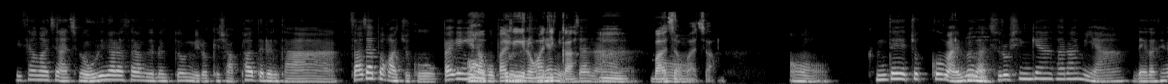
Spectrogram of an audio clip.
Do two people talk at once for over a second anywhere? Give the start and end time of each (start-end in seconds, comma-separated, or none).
4.6-7.0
